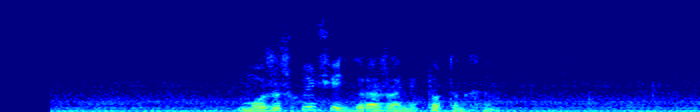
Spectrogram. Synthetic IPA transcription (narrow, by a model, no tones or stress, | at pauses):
mo̞ʐɨʂfklʲʉt͡ɕitʲɡəɾɐʐanʲɪt̪ot̪ənxəm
